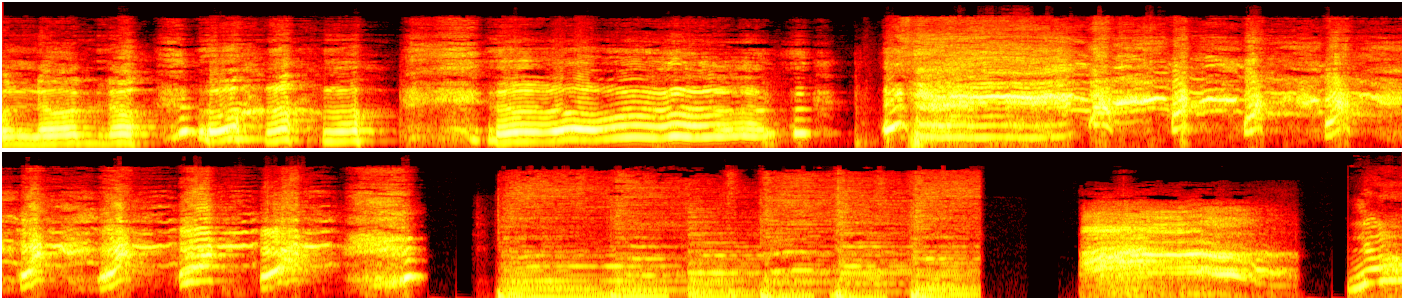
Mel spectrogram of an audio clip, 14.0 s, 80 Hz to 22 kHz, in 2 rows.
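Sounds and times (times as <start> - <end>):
person laughing: 4.4 - 9.1.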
